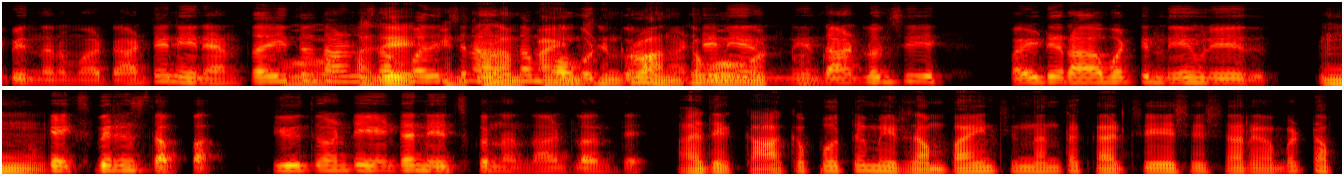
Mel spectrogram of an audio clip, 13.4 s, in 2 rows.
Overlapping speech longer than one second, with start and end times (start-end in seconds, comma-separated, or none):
1.5-4.2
